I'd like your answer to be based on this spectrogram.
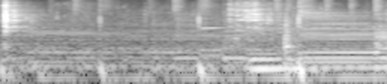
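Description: Simmering okra in a pot being stirred, close metallic clinks and knocks of a spoon against the pot at irregular intervals over a faint bubbling sizzle.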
